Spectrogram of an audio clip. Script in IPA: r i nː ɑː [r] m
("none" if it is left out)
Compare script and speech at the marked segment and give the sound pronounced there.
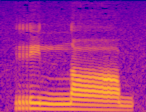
none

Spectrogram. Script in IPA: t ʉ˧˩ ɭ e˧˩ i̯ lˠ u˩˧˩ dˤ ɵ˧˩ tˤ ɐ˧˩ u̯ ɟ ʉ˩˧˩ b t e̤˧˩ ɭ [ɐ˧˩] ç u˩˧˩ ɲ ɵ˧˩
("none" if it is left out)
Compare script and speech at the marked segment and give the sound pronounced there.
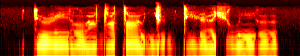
ɐ˧˩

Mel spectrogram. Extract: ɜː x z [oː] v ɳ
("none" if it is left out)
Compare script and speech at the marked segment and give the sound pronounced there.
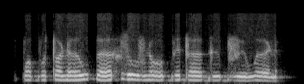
uː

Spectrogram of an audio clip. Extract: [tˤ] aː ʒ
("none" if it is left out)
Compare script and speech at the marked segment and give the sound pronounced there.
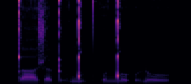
ʈ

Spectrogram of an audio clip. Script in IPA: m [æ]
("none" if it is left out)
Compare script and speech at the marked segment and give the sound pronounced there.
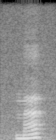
a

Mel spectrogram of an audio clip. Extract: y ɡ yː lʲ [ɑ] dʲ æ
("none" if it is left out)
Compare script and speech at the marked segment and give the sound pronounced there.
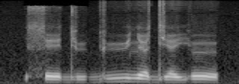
ɑ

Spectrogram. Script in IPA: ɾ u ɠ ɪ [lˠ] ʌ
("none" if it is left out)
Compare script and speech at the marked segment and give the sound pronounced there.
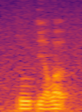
lˠ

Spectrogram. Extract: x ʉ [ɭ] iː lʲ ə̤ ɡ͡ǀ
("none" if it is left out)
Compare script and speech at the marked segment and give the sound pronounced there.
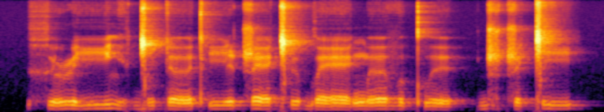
ɭ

